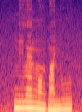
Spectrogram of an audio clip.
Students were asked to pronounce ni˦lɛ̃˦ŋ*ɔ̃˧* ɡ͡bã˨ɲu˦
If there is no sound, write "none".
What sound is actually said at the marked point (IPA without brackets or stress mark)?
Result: ɔ̃˧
